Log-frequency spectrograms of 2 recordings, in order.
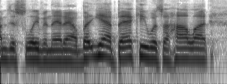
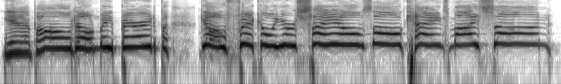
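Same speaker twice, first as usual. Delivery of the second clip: high, slow, eerie wailing manager voice; Paul Bearer impression; 5 dB louder, slower than usual. Co-host doing a slow, high Paul Bearer voice for laughs. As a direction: stretch it out high and ghostly like the old manager.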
